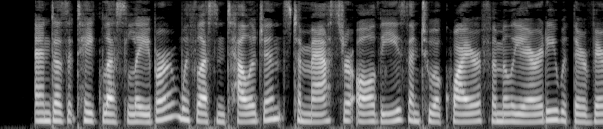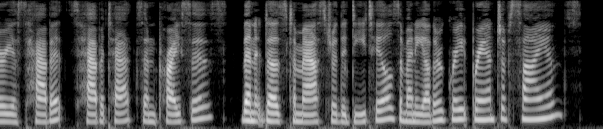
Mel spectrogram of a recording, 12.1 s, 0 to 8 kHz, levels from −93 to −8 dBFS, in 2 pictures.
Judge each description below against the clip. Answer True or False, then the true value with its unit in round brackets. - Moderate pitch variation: True (3.2 semitones)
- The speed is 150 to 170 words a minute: False (190 wpm)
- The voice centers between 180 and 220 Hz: True (190 Hz)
